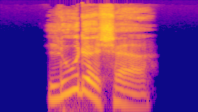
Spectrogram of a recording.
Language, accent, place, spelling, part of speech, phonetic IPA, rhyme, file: German, Germany, Berlin, ludischer, adjective, [ˈluːdɪʃɐ], -uːdɪʃɐ, De-ludischer.ogg
- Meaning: inflection of ludisch: 1. strong/mixed nominative masculine singular 2. strong genitive/dative feminine singular 3. strong genitive plural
